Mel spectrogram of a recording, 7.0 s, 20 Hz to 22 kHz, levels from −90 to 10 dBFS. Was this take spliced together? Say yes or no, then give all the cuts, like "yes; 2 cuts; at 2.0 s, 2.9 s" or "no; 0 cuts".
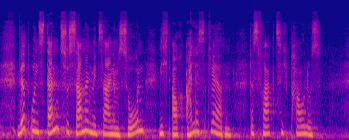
yes; 1 cut; at 4.1 s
